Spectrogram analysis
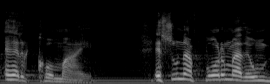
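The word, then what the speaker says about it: ἔρχομαι: es una forma de un verbo que se pronuncia erkomai.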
